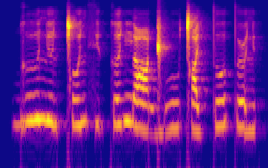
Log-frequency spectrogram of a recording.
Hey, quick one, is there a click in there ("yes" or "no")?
yes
